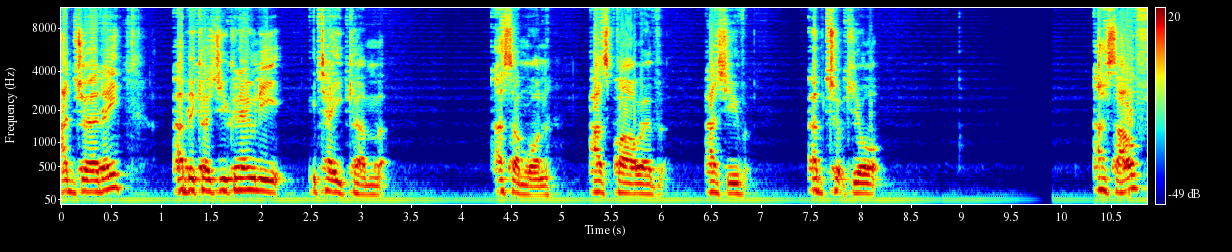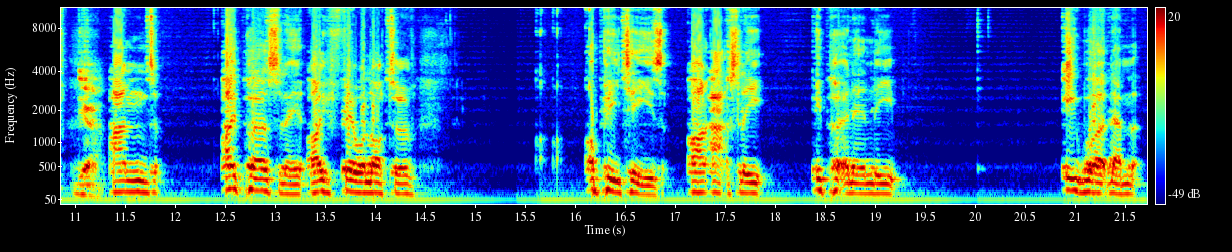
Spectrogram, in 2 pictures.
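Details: Stuttering (stammering) in an adult man who has stammered since childhood and works on overcoming it through exercise.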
